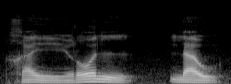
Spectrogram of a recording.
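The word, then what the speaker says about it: خيرٌ لو: اگر ادامه دادیم تنوین بعدش لام اومده، حروف یرملون تبدیل میشه به حرف مبد، خیرل خیرل لو خیرل لو. به جای این واو دوم لام تلفظ میکنیم، خیرل لو کانو یعلمون.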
